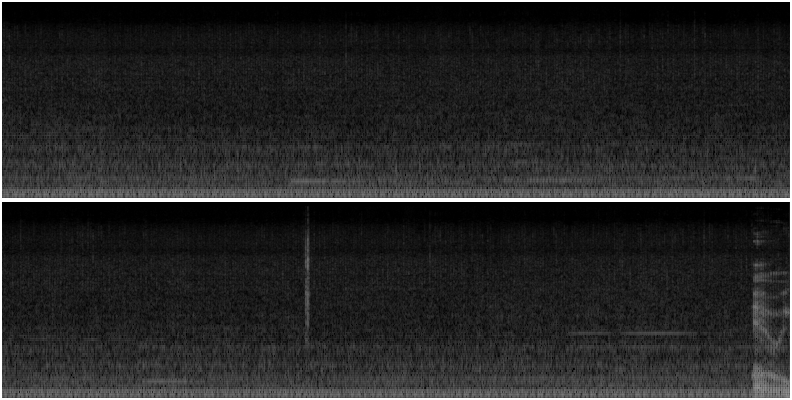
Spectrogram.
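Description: An airplane in the video game Sky passes close overhead as a steady, low, faint engine drone that holds for about twelve seconds without talk, with one brief click partway through and a soft bump at the end.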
